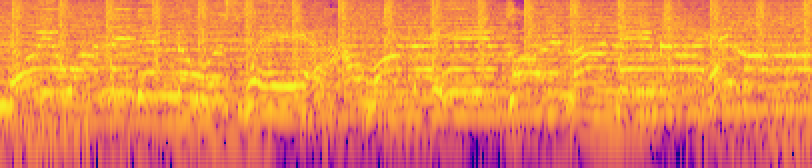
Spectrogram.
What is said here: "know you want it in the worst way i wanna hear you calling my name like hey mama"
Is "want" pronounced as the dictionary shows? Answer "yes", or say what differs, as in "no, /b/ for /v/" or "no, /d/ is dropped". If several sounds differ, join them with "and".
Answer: no, /t/ is dropped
